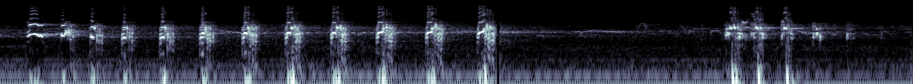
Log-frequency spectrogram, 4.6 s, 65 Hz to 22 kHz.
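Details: Incubating female bald eagle at a nest in Hanover, Pennsylvania, calling for her mate to take over the nest at 6:44 a.m. on a chilly March 19, 2019 morning: a rapid run of about ten sharp, high piping notes, a pause, then two more.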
